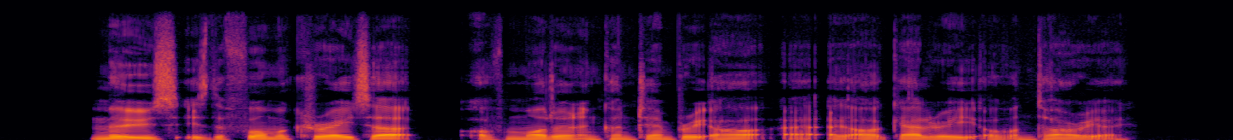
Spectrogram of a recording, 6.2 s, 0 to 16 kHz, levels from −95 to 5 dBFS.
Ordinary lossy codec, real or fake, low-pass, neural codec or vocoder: none; real; 14.4 kHz; none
